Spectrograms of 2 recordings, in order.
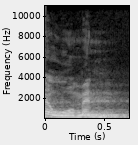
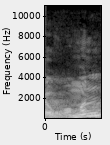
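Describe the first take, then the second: First: وومن as "wo-men"; "men" ending on وومن for many; plural women. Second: وومن as "wuh-mun"; weak vowels in وومن for one; short "mun" ending on وومن; singular woman. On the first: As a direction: clear e at the end of وومن. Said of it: "زیادہ کہلاتا ہے". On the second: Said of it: "ایک کہلاتا ہے". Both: Shown as a demonstration.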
